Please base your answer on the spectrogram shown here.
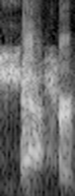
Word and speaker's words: Shafer: you mentioned Jennifer Shafer her name is actually pronounced Shaffer just so you know when you actually reach her okay it's pronounced Shaffer nation not safer okay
